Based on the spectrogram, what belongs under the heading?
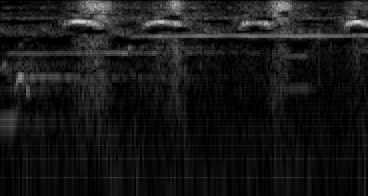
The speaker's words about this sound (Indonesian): Peluit daun kutai berbunyi.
